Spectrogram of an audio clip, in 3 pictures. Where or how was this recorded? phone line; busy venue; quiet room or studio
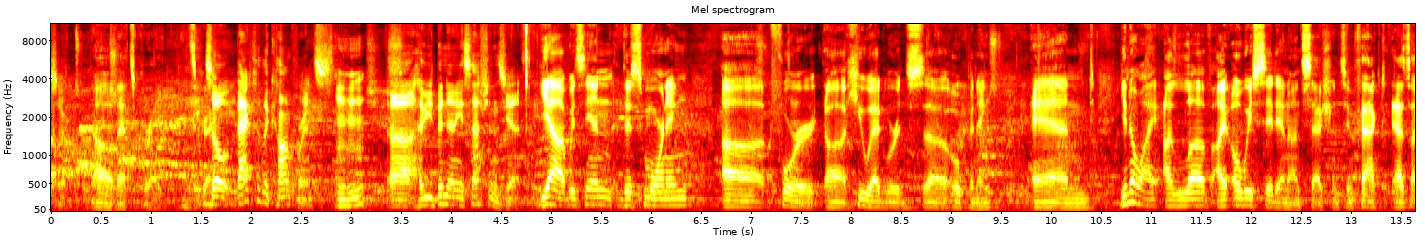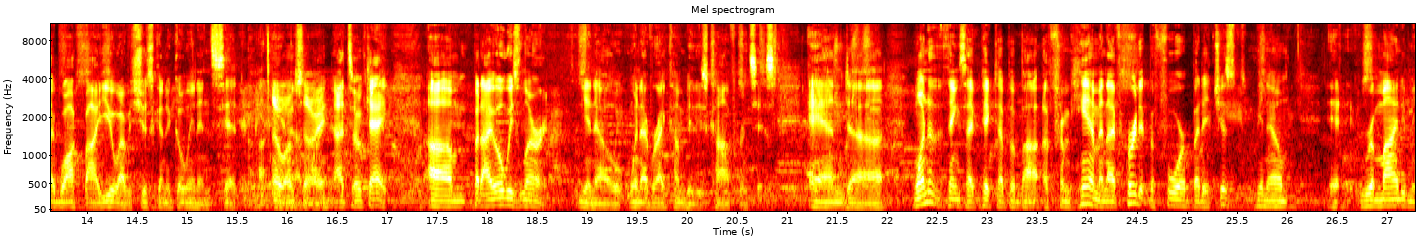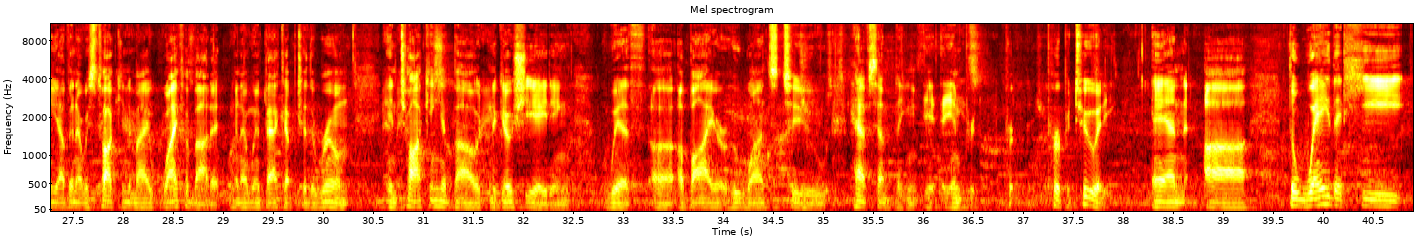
busy venue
